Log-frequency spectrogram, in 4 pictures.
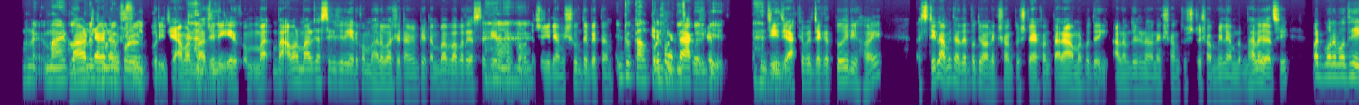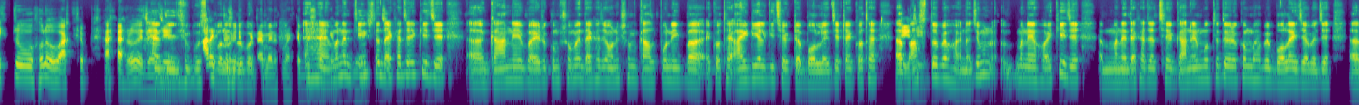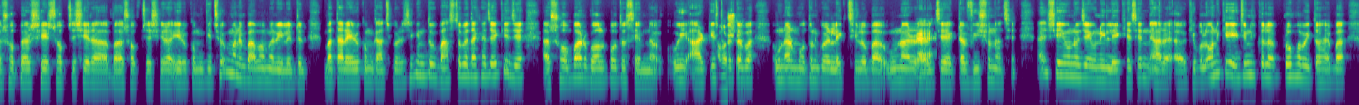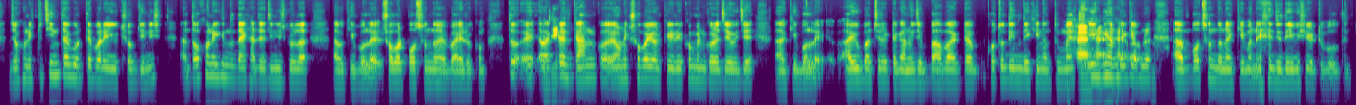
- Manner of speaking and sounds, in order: chuckle; in English: "আইডিয়াল"; tapping; in English: "রিলেটেড"; other background noise; in English: "ভিশন"; in English: "রিকমেন্ড"; unintelligible speech; scoff
- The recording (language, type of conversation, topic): Bengali, podcast, আপনার বাবা-মা যে গানগুলো গাইতেন বা শুনতেন, সেগুলো শুনলে আপনার কেমন লাগে?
